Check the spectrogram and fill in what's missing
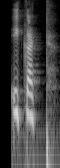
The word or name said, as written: इकट्ठ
